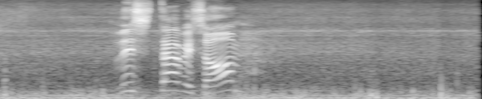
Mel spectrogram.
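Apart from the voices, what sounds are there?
wind blowing across the microphone on a boat deck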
